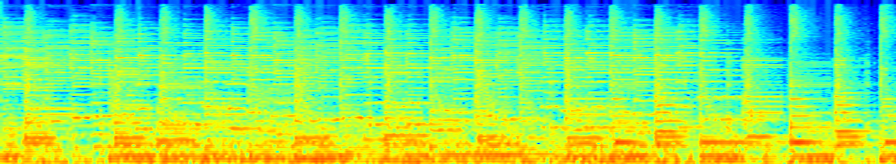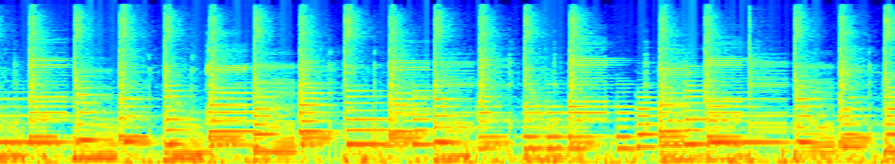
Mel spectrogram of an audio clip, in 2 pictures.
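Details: Keyboard music plays continuously, piano-like chords and a bass line over a steady beat, with no animal sound heard.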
